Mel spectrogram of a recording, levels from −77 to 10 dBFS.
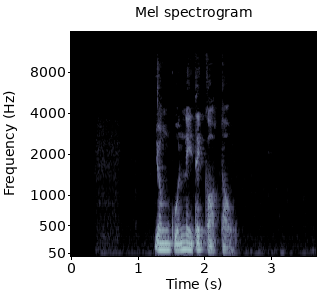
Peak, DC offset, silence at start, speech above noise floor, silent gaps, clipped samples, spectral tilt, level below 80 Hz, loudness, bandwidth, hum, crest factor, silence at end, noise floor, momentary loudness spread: -4 dBFS; under 0.1%; 1.25 s; 45 dB; none; under 0.1%; -8 dB/octave; -44 dBFS; -20 LUFS; 9.8 kHz; none; 20 dB; 1.25 s; -63 dBFS; 12 LU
